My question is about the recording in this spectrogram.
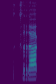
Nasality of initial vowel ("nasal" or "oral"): oral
